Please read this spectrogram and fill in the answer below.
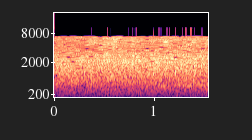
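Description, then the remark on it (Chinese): A burst of audience applause on the radio show 海洋现场秀 (Haiyang Live Show), loud and steady, with dense clapping blending into a continuous crackling wash for about a second and a half, with no voices. “朋友们，听到声音的朋友们，你们掌声呢？”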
